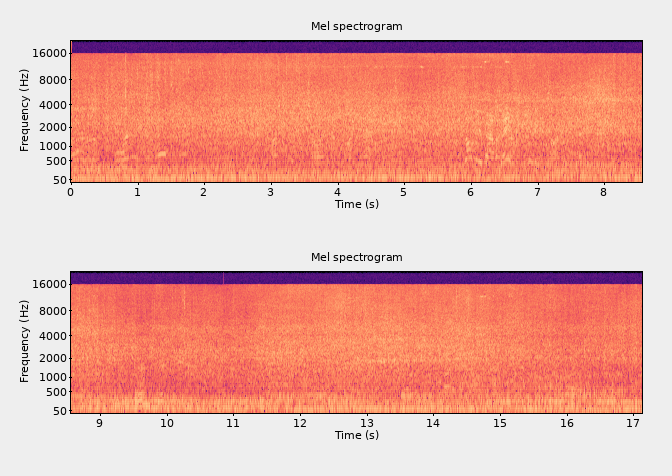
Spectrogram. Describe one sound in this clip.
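Motorcycle engines rumble and rev as a line of bikes rolls slowly past.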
